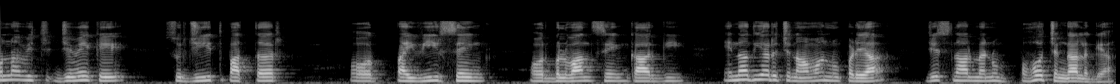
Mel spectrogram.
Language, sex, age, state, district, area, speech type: Punjabi, male, 45-60, Punjab, Ludhiana, urban, spontaneous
